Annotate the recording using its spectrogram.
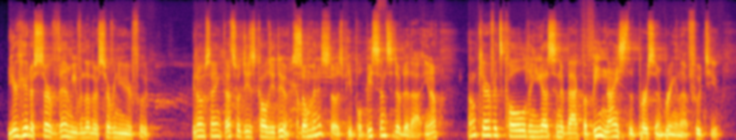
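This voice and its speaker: Talking at a very fast pace, a man with a fairly high pitch makes very wide pitch swings. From grew up overseas as a missionary kid. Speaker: church volunteer. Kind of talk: testimony.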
